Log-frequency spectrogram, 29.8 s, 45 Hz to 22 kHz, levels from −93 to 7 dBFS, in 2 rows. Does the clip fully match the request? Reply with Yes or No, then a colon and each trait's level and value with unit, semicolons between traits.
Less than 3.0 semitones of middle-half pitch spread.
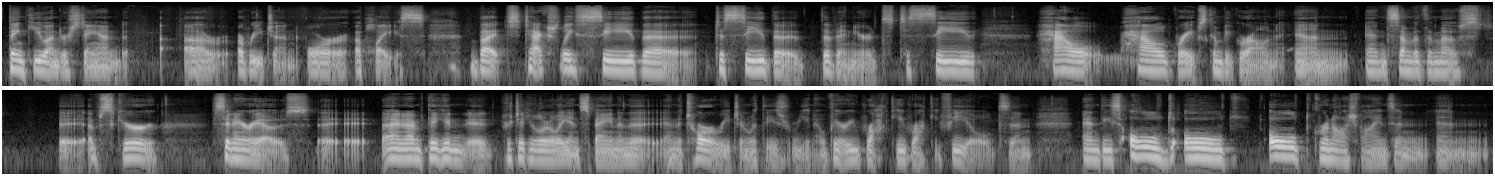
Yes: narrow, 2.5 semitones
